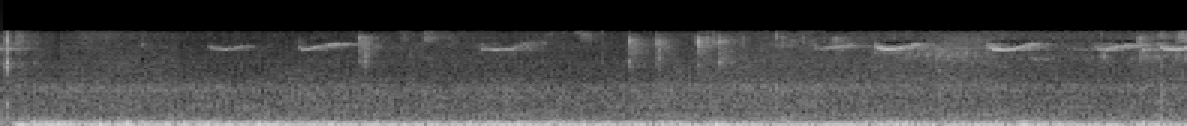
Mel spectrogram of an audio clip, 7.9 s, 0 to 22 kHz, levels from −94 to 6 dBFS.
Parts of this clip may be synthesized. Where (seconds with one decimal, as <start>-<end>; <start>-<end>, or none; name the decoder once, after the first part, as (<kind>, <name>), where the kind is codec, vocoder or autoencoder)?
4.2-6.7 (vocoder, Vocos); 7.5-7.9

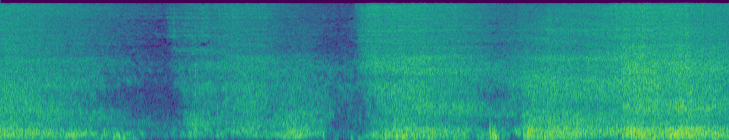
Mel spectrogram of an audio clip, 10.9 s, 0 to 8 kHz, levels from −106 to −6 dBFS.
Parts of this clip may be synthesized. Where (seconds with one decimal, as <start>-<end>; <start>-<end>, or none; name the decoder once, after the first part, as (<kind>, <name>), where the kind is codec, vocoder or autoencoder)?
0.0-2.4 (vocoder, BigVGAN v2); 4.3-10.9

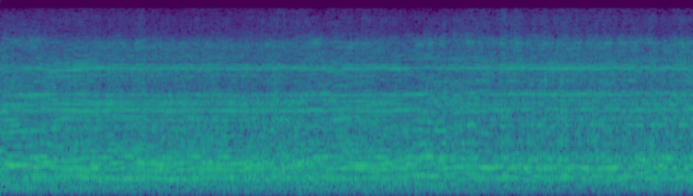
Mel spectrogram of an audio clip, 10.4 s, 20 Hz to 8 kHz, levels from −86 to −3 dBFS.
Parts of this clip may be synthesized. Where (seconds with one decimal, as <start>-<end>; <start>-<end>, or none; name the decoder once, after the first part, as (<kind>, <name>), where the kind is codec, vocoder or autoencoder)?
3.7-4.6 (vocoder, Vocos)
